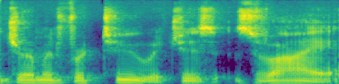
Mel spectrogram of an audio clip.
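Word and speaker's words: zwei: for two which is zvai and rhymes with Thai uh the difference being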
